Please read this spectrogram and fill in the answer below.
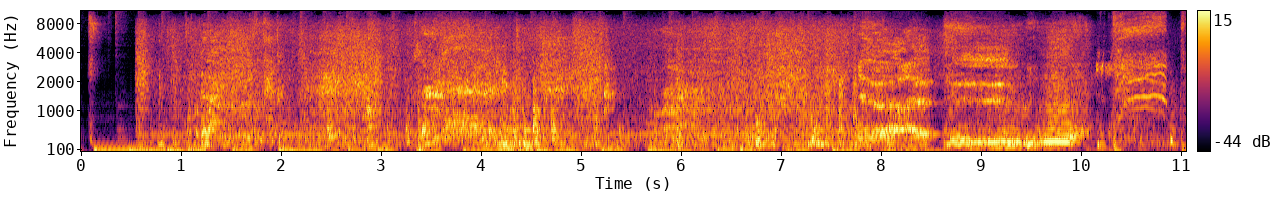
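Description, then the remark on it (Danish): A recording of loud, sputtering fart sounds from England, broad and buzzy with low rumbling bursts, running almost continuously with short breaks and rising squeaky tones near the end. “med prutter at gøre og sådan noget”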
